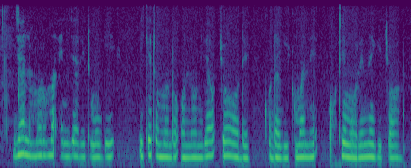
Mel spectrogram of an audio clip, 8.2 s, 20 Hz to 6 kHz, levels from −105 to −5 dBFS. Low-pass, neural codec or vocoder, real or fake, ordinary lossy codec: 5.4 kHz; none; real; none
